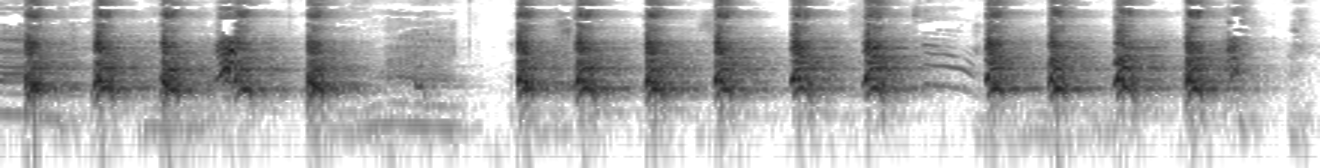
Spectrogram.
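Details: Ghiaccio, a Samoyed, barking during the invisible challenge: a run of sharp, loud barks at about two per second, a short pause near three seconds, a brief whine, then another steady string of barks.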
